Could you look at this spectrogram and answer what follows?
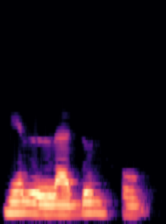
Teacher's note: Jadi mil ladunhu ini seolah-olah ada lam sukun gitu ya. Ada lam sukun dan ada lam yang berharakat. Makanya bisa dibilang ini ada seperti tasydid gitu ya. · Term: idgham bila gunnah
